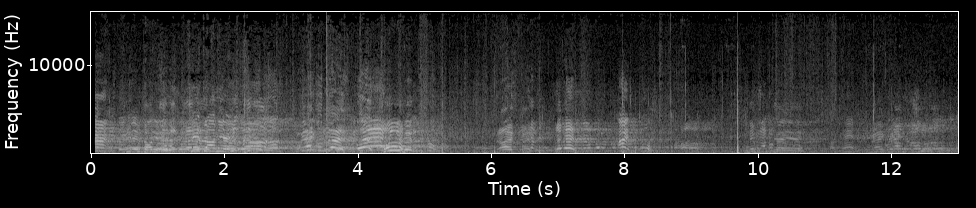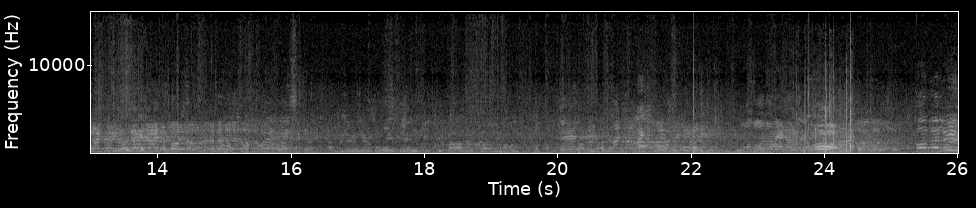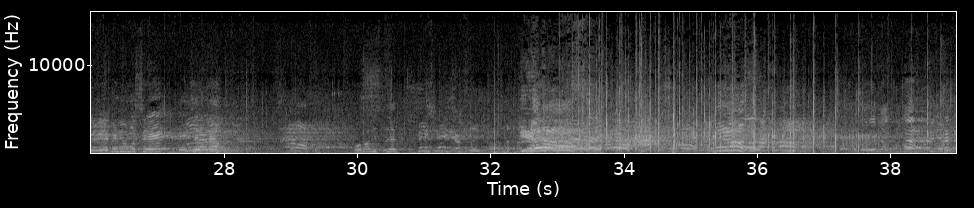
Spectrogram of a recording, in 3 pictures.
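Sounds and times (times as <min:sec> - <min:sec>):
footballers shouting: 0:00.0 - 0:10.8, 0:19.1 - 0:38.9
outdoor background noise: 0:00.0 - 0:38.9
ball being kicked: 0:09.6 - 0:10.0.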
